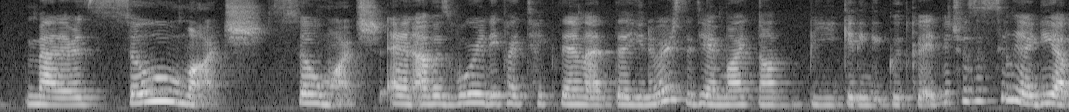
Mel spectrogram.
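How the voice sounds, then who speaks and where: Fairly quick speech from a woman with a non-native accent, fairly high in pitch with ordinary pitch variation, over noticeable background noise. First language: not English. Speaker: doctor and former nurse, video blogger. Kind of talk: advice vlog. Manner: hesitant, many fillers.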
